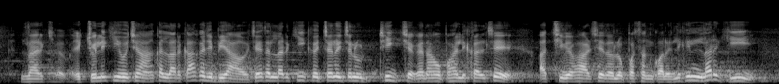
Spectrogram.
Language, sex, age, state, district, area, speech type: Maithili, male, 18-30, Bihar, Darbhanga, rural, spontaneous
